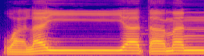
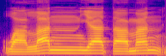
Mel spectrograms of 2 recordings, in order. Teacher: huruf nunnya ini dia dileburkan, dimasukkan ke huruf ya. Nah, jadi jangan dibaca walan yataman, jangan, tapi langsung dimasukkan ke huruf ya. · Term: idgham bi gunnah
